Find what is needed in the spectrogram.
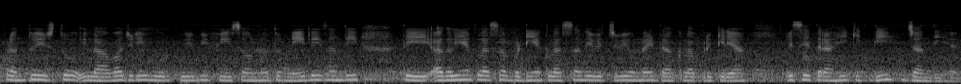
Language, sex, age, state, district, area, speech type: Punjabi, female, 18-30, Punjab, Bathinda, rural, spontaneous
